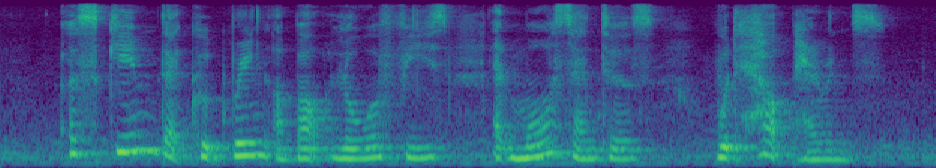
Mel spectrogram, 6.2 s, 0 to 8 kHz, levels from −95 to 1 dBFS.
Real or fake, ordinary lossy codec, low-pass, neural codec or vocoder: real; none; 7.2 kHz; none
